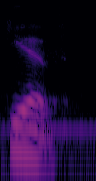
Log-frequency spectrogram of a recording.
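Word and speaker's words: Gyve: Starting today, you can also use a new app on your smartphone called Give. Give is spelled G-Y-V-E.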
